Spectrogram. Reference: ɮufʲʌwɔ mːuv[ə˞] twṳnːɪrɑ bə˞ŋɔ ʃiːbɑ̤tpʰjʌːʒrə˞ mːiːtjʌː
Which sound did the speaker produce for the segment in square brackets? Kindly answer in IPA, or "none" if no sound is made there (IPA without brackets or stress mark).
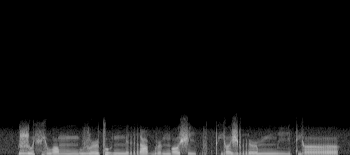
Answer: ə˞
